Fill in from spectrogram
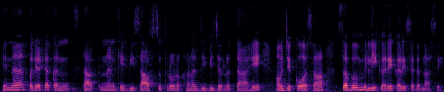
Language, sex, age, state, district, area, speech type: Sindhi, female, 30-45, Gujarat, Surat, urban, spontaneous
